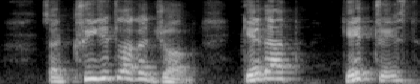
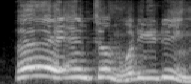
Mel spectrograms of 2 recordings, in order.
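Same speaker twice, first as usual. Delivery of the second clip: high, louder friendly hey; cheery greeting; 8 semitones higher, 5 dB louder than usual. Retold or imitated. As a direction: call out like a friend spotting you. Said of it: "people say to me".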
